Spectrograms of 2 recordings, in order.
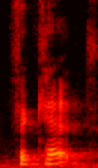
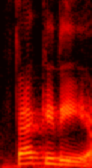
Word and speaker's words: Fiquette: Accepting the award are Fiquette. Is that right? How do you say it? Feckety, all right, Feckety and Pacific Porter from McBride Elementary School.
